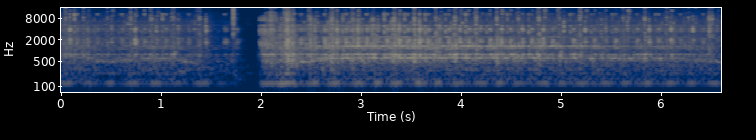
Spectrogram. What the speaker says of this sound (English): And we're gonna sew on the one side.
